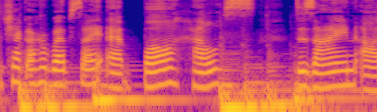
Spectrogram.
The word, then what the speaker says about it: Baughaus Design: out her website at ball house design uh it's probably it's pronounced more like balls design and is spelled b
